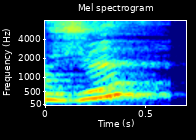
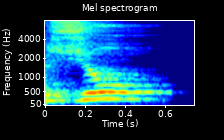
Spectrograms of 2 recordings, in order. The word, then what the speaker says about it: je: Alors ici dans je, il faut respecter euh le son e je faut pas dire jo ou j.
